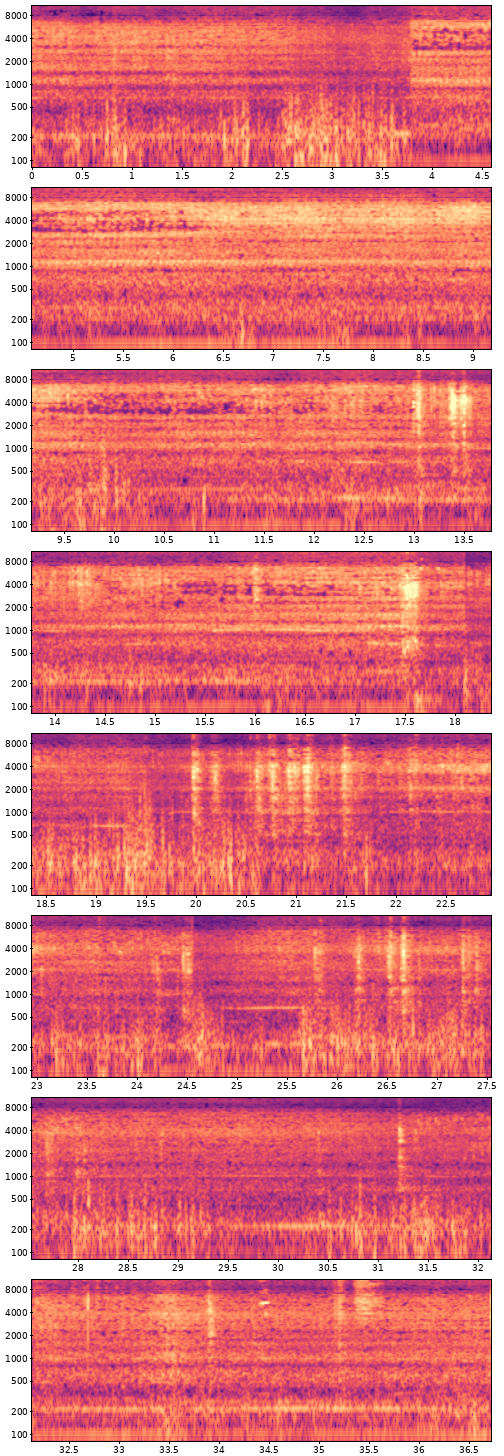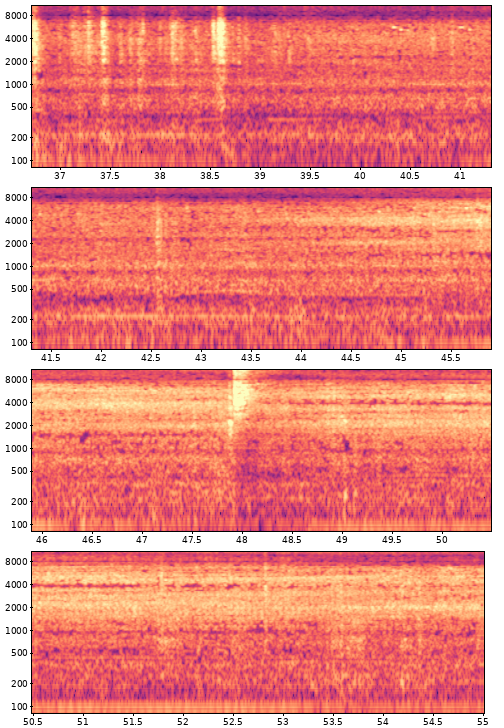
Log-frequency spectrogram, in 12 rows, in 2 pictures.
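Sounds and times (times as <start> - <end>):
diesel engine running: 0.0 - 55.0
machinery knocks and clatter: 19.6 - 22.7, 25.6 - 29.0, 36.4 - 39.4.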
